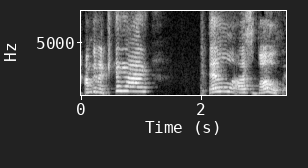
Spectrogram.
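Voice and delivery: high, frantic yell at the driver; frantic screaming. Retold or imitated. Kidnapped woman shrieking at the driver to pull over. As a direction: scream it, demanding he stop now. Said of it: "really just going crazy and saying".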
